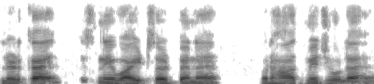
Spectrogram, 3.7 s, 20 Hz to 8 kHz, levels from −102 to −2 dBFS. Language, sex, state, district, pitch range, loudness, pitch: Hindi, male, Uttar Pradesh, Deoria, 120-130 Hz, -33 LUFS, 130 Hz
